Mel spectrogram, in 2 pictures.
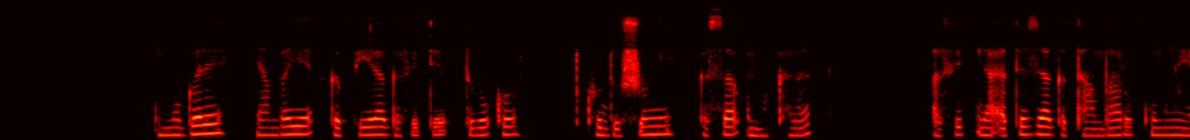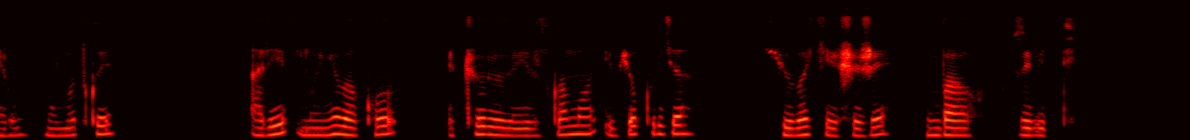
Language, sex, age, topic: Kinyarwanda, female, 18-24, finance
